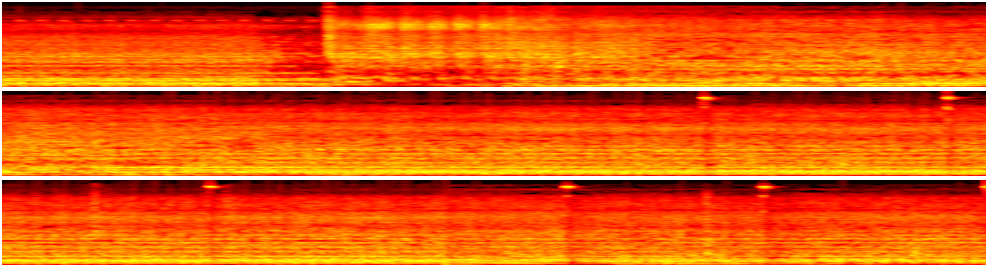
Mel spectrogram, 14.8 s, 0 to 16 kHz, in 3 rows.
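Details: Suzuki Transformer K6A engine after pressure plate and clutch lining replacement, gear oil refilled; starts and settles into steady even idle, clutch now quiet when pedal pressed, no squeal or rattle.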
